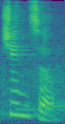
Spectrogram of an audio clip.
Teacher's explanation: थोडे लक्ष देऊन उच्चार करून पाहिला तर तुमच्या लक्षात येईल की इथे न चा उच्चार करताना जीभ आपल्या टाळूला लागते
